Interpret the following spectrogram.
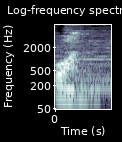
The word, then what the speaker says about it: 觀: ที่ จ่าย ถู สระ ควัน อ่าน ว่า กวน สามารถ มอง เห็น เป็น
